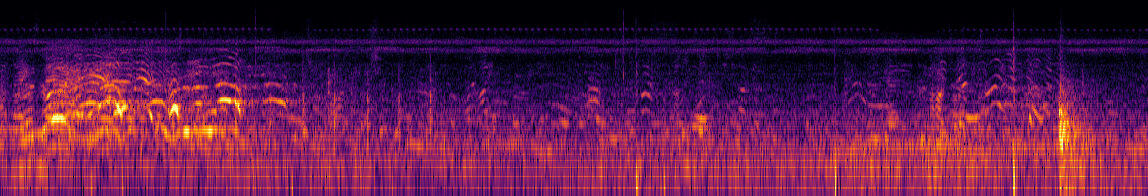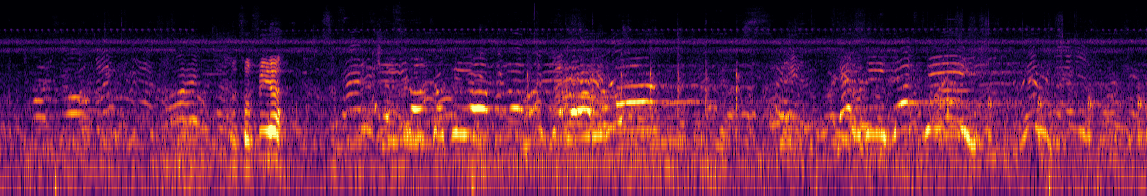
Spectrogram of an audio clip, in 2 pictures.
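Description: Young women shout to each other outdoors across an open field.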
